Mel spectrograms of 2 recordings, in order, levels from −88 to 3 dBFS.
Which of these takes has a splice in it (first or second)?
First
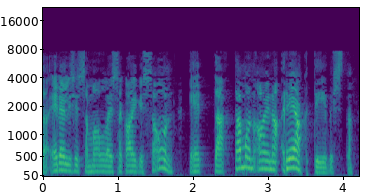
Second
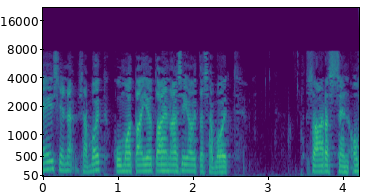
first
